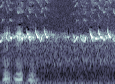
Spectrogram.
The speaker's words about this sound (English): Listen to those birds.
